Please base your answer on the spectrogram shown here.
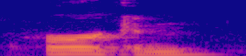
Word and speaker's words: Hurricane: Down the road for me, the next town over is spelled like hurricane, but it's pronounced hurricane.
